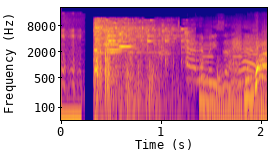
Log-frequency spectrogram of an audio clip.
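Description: A sudden crash of shattering glass, an edited-in sound effect, about a third of a second in, ringing away over about a second; a voice follows near the end.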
